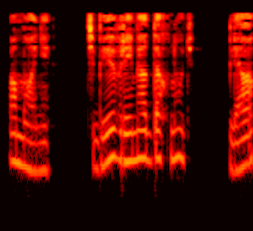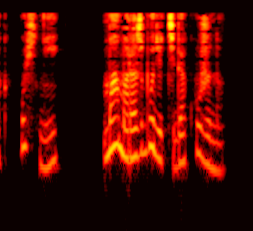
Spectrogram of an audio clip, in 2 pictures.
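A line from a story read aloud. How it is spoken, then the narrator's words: Gentle address. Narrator (Russian): Карим мягко обратился к ней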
